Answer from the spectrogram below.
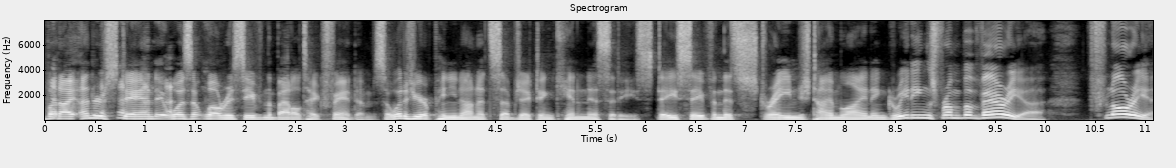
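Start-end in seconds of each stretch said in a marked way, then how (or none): none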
